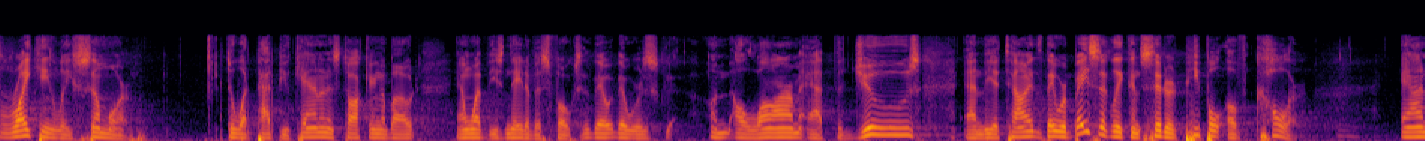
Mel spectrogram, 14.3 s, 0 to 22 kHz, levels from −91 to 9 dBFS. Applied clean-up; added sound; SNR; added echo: none; none; none; none.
